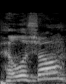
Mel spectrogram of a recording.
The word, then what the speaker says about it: Dillashaw: Say it Dillashaw?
